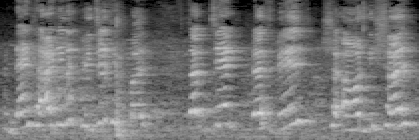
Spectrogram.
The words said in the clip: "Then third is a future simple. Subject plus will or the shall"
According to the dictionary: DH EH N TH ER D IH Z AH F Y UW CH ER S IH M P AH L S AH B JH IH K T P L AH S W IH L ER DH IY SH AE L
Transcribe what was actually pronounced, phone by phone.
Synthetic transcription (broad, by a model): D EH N S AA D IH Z AH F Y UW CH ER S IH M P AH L S AH B JH IH K T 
